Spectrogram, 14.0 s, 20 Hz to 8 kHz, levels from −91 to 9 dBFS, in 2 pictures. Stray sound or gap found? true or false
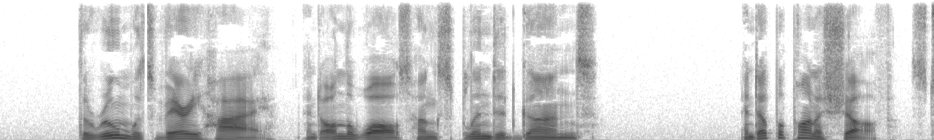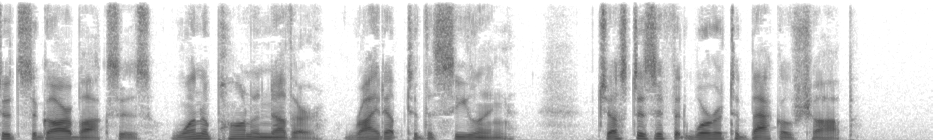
true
